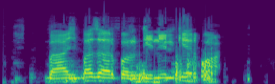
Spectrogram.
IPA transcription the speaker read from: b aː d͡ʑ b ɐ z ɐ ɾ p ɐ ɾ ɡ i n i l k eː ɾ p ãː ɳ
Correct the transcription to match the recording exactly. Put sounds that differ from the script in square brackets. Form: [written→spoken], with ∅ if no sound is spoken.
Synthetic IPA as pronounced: b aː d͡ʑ b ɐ z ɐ ɾ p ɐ ɾ ɡ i n i l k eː ɾ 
